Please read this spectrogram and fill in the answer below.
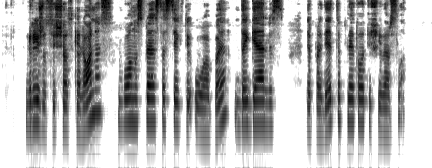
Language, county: Lithuanian, Panevėžys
